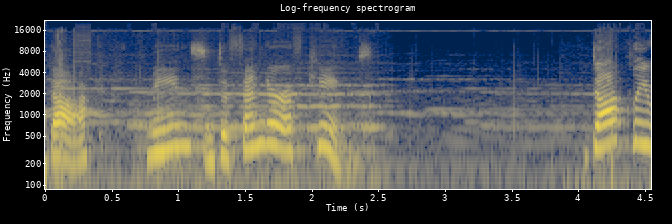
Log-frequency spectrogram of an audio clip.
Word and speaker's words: Dok: bodyguards of the pharaohs the designation dok pronounced doc means defender of kings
